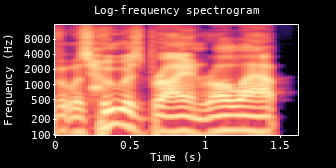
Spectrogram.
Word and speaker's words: Rolapp: was Who is Brian Rolap? Did I say his name right? Rolap? Is that right? As far as I know, you said it correctly.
